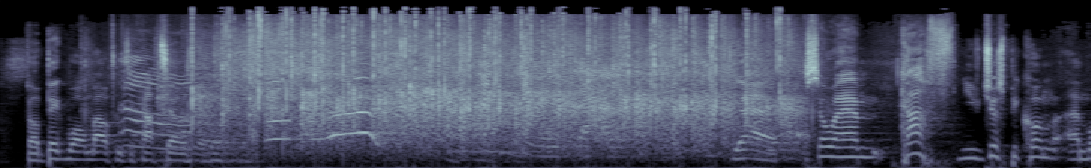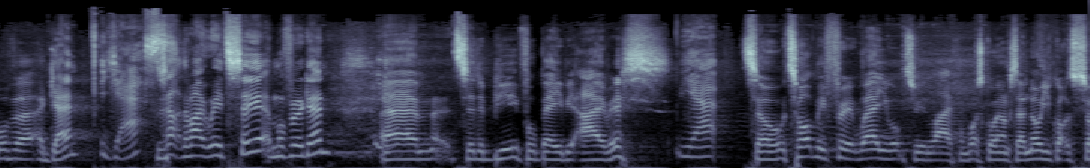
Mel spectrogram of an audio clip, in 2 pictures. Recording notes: questions from the live audience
